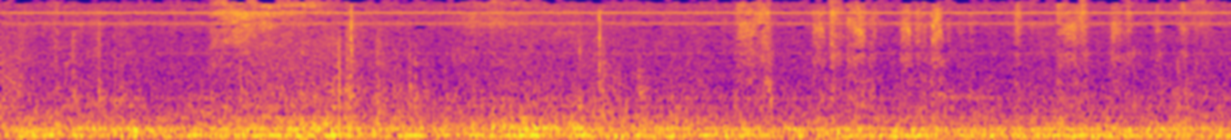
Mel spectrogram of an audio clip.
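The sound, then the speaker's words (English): Pen or pencil writing by hand while a plan is mapped out, faint scratchy strokes in a few short bursts over a steady low background hiss. “So grace and peace. Here's where I need to start writing a bit.”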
